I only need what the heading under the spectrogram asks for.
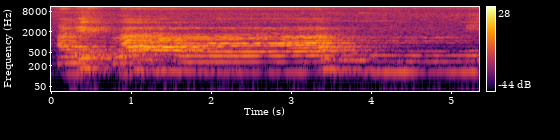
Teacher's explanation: Lam mim, lam ujungnya huruf mim, kemudian mim awalnya huruf mim. Mim ketemu mim jadi dengung, gitu caranya. Maka ditahan.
